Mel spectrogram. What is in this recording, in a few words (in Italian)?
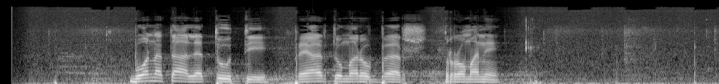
romani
